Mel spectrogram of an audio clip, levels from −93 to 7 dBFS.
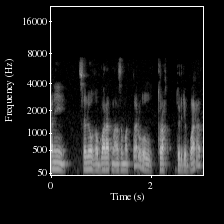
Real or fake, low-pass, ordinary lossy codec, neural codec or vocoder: real; 7.2 kHz; MP3, 64 kbps; none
